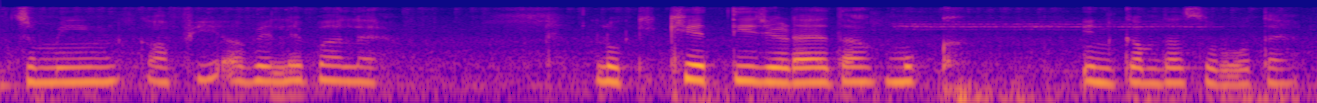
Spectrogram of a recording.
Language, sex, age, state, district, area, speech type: Punjabi, female, 18-30, Punjab, Gurdaspur, urban, spontaneous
